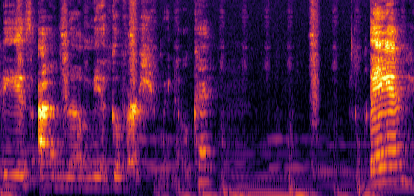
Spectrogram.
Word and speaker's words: Gewürztraminer: I love me a Gewürztraminer, okay? And if you're trying to figure out how to say it, girls are meaner.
